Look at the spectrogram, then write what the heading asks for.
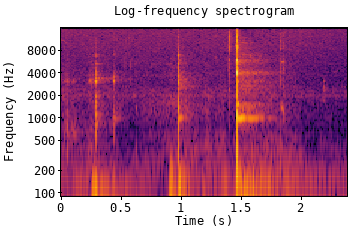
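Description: A glass bottle of non-carbonated iced tea being opened: a couple of soft clicks, then one sharper metallic snap with a brief ringing ping. No fizz follows, and nobody speaks.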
